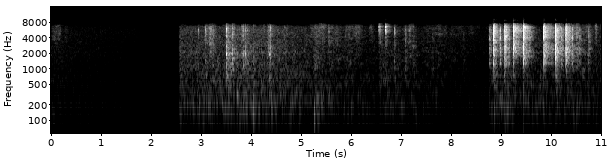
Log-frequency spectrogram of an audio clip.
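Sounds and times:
keyboard typing: 8.8 - 11.0.

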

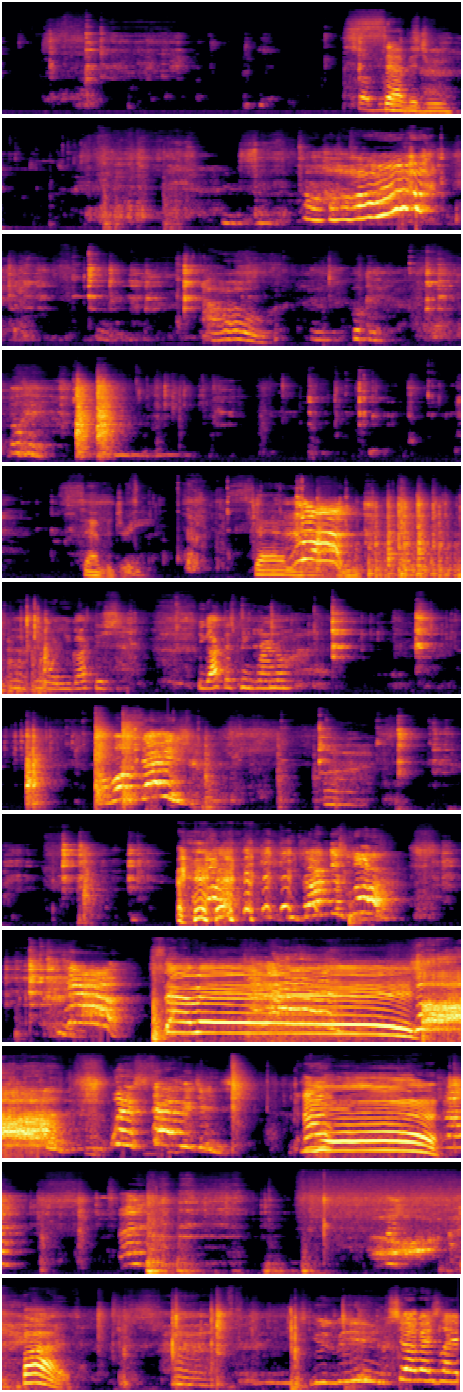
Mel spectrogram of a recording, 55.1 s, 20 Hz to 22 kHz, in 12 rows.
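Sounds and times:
children shouting and whooping: 7.6 - 9.1, 21.3 - 22.0, 37.2 - 43.6, 44.3 - 46.1, 49.6 - 50.6
long high-pitched yell: 7.7 - 9.0, 37.4 - 42.0, 44.4 - 45.8
forks clinking on ceramic bowls: 8.7 - 11.5, 13.2 - 19.1, 24.2 - 29.2, 30.3 - 35.1, 36.5 - 37.5, 46.0 - 48.7
child's voice: 11.2 - 13.1, 13.8 - 14.4, 28.6 - 29.8, 35.0 - 36.2, 41.9 - 43.6, 47.1 - 47.6, 53.0 - 55.0.

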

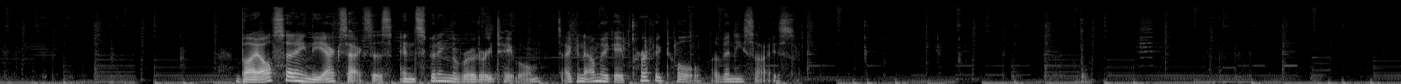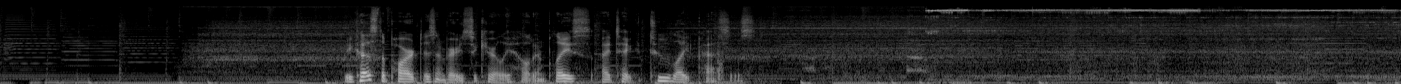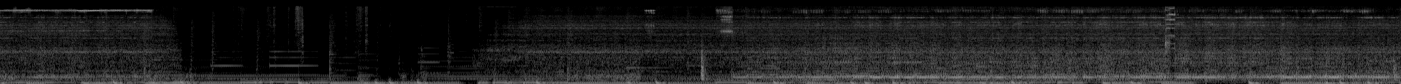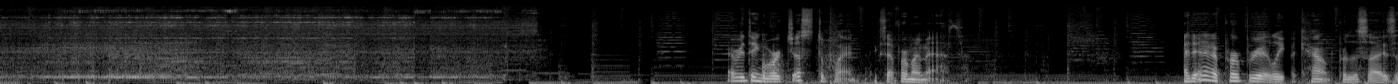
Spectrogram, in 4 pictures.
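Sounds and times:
background music: 0.0 - 56.0
milling machine cutting metal: 15.8 - 17.9, 20.3 - 29.8, 32.8 - 47.5.

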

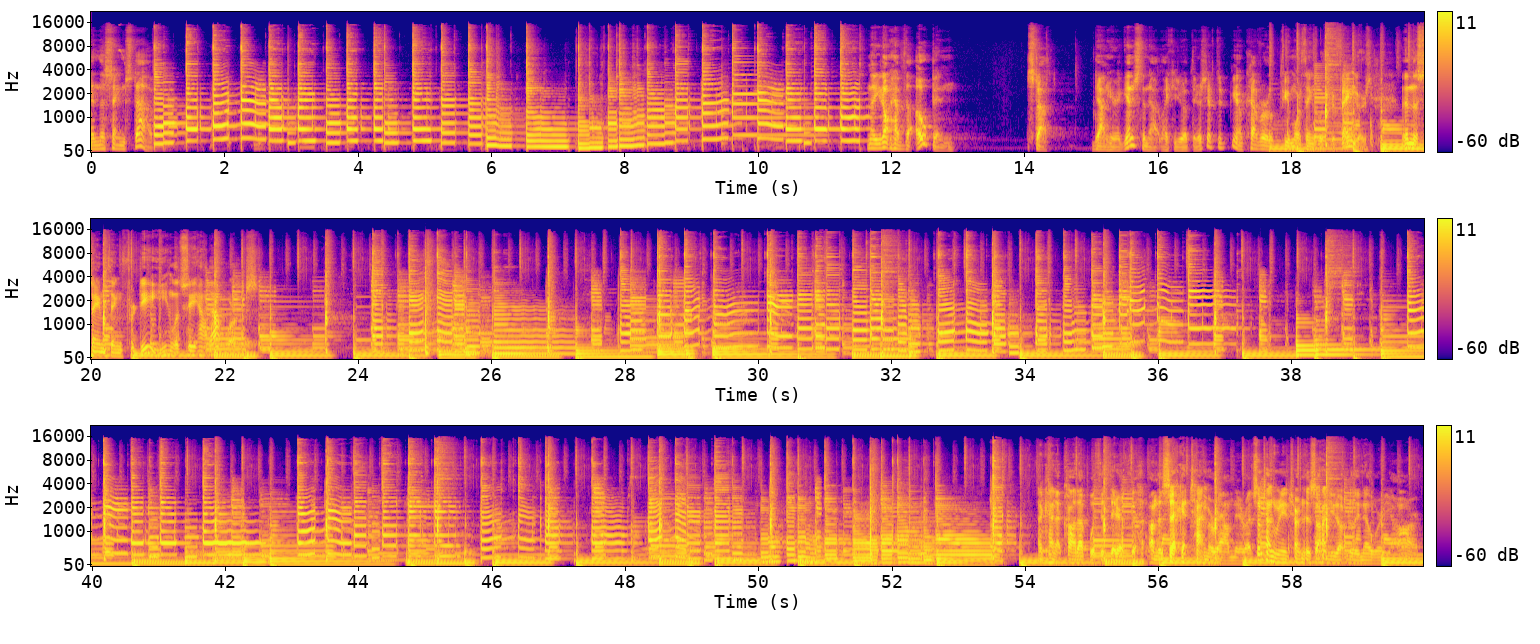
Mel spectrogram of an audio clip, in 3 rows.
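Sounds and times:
electric guitar lead lines: 0.9 - 11.7, 17.7 - 59.9
backing track with drums and bass: 17.6 - 59.9.

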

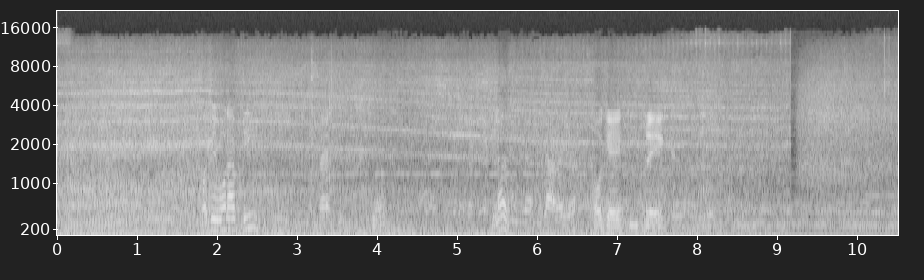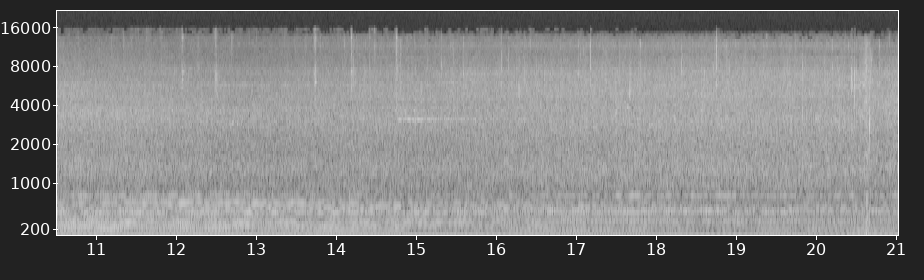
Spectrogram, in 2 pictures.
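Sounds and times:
calm ambient music: 0.0 - 21.0.

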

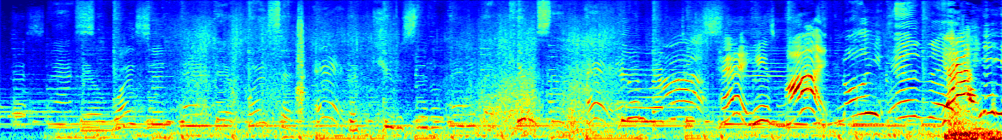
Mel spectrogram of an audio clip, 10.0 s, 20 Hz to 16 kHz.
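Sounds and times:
children squealing and chattering: 6.0 - 10.0.

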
